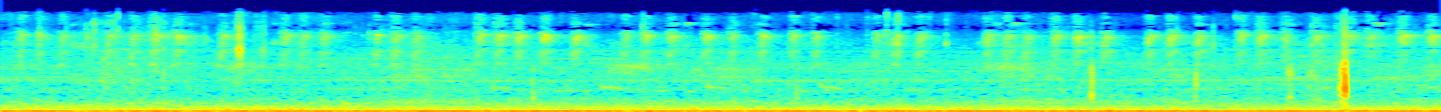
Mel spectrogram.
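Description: A squirrel calling with short, high chirps repeated a few times a second, over a steady low hum.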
